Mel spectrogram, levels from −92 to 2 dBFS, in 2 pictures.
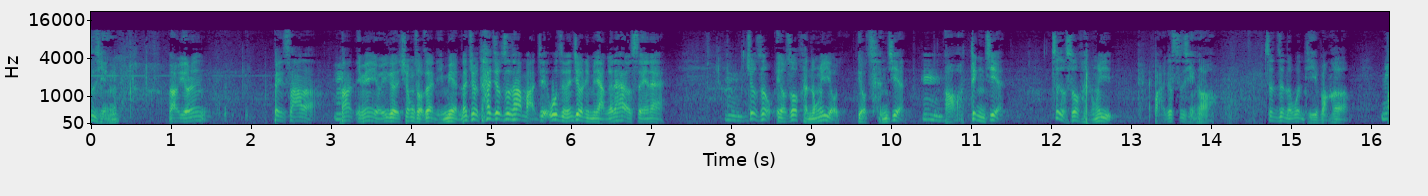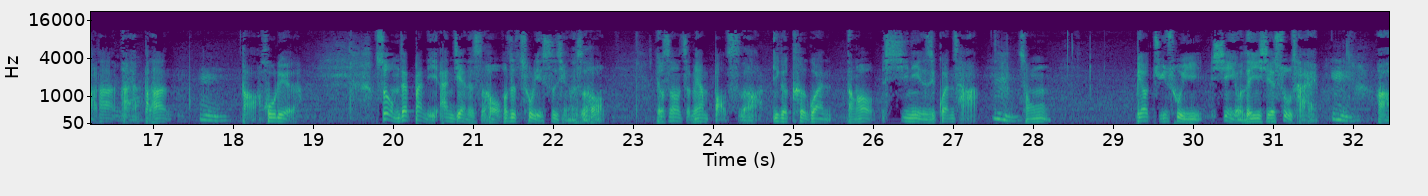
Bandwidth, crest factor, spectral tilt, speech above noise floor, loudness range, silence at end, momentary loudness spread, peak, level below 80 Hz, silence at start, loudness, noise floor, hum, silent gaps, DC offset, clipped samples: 11.5 kHz; 24 dB; -4 dB/octave; 24 dB; 8 LU; 0 s; 16 LU; -6 dBFS; -62 dBFS; 0 s; -29 LUFS; -53 dBFS; none; none; under 0.1%; under 0.1%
